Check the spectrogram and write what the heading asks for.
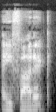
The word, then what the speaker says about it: aphotic: deep into go so the reader mispronounces this um or at least I pronounce it aphotic um it means without light like a like an aerobic F fo is light or fos for f something like that but no light black super dark uh and then nocturn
